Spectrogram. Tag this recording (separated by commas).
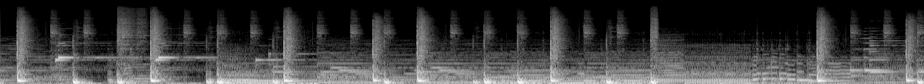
Music, Sampler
